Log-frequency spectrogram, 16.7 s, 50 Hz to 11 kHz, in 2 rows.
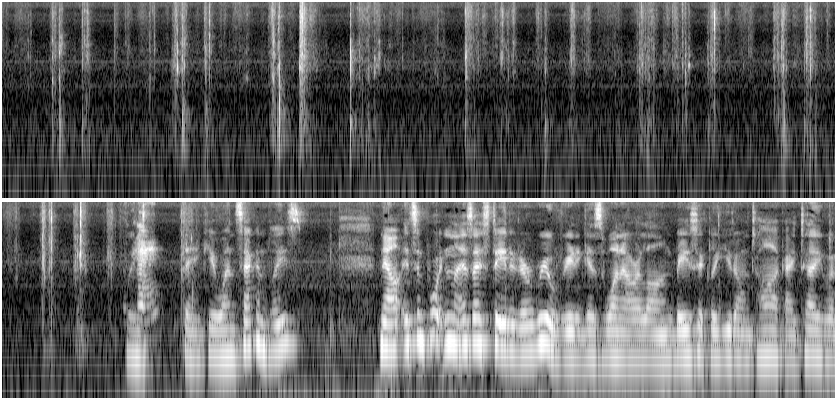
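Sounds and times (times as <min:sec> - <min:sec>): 
deck of cards being shuffled for a card reading: 0:00.2 - 0:10.4
low steady hum: 0:09.4 - 0:16.6
speech: 0:09.6 - 0:11.4, 0:12.1 - 0:16.6.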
